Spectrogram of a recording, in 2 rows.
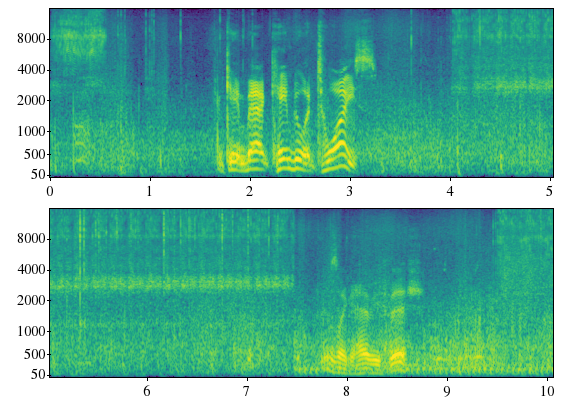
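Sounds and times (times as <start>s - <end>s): fishing reel drag screaming: 0.0s - 0.6s, 4.0s - 7.5s, 9.5s - 10.0s.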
